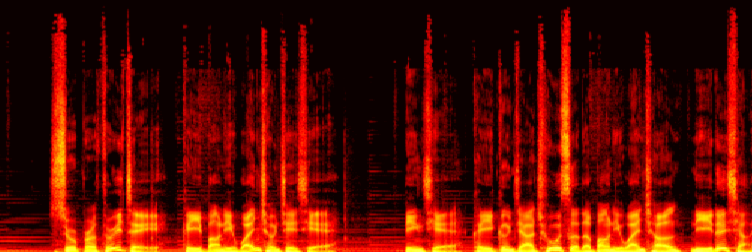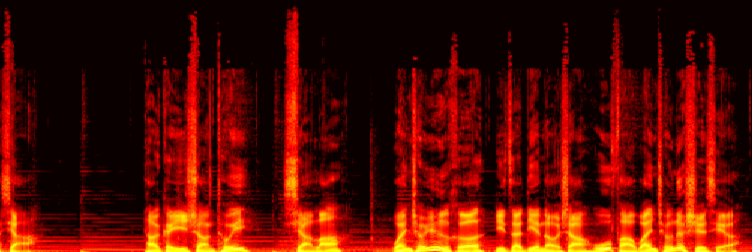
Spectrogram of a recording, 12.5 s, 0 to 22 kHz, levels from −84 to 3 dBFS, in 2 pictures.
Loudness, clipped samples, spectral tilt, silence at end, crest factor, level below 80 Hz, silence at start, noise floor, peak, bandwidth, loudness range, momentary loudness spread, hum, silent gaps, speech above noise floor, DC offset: -17 LUFS; under 0.1%; -5 dB/octave; 0.1 s; 14 dB; -32 dBFS; 0.45 s; -41 dBFS; -4 dBFS; over 20 kHz; 2 LU; 7 LU; none; none; 25 dB; under 0.1%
